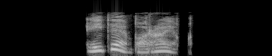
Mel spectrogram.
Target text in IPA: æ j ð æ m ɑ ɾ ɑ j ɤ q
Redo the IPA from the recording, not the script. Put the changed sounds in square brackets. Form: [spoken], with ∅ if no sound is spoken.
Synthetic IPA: æ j ð æ [b] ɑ ɾ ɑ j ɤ q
